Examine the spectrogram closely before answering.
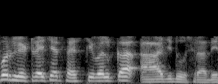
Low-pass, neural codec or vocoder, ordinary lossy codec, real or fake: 3.6 kHz; codec, 44.1 kHz, 7.8 kbps, DAC; MP3, 32 kbps; fake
